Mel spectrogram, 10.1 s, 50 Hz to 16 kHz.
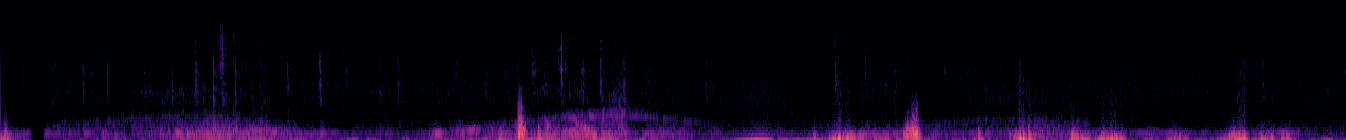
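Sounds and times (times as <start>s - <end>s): irregular low pulses: 0.0s - 0.2s, 5.6s - 9.8s.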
